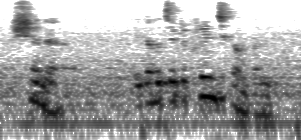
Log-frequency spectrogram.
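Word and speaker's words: Chanel: এটা হচ্ছে শ্যানেল। শ্যানেল, এটাকে কেউ চ্যানেল বা চ্যানেল বলবে না, শ্যানেল।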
